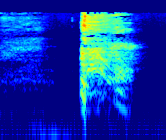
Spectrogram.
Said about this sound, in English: There, I was trying to swish it around and I let it go back a little too far and caused me to cough.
